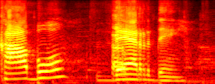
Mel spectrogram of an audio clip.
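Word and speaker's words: Cabo Verde: you say about cap vering how do you pronounce it Cy it's Cabo ver but in English we say just like um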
